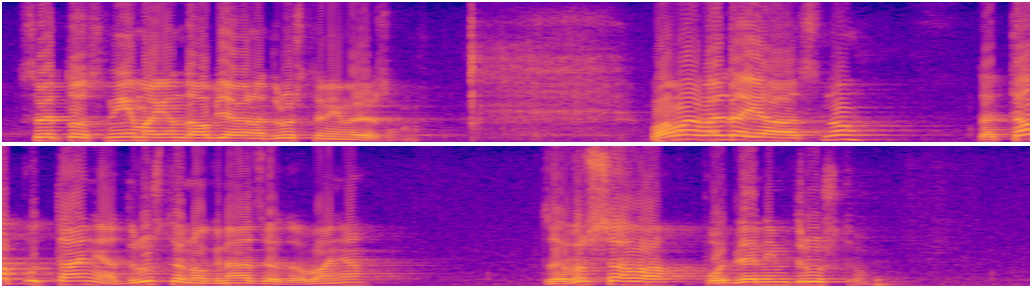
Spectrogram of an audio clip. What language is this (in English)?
Croatian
